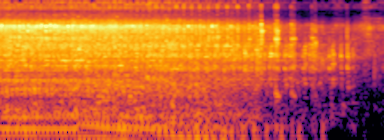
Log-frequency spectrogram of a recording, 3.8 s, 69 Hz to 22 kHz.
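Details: Craftsman 826 track-drive snowblower after an auger belt replacement (broken belt replaced with a 31-inch belt): the small single-cylinder engine pulls steady under load while throwing snow, then trails off evenly. Auger working, normal running.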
